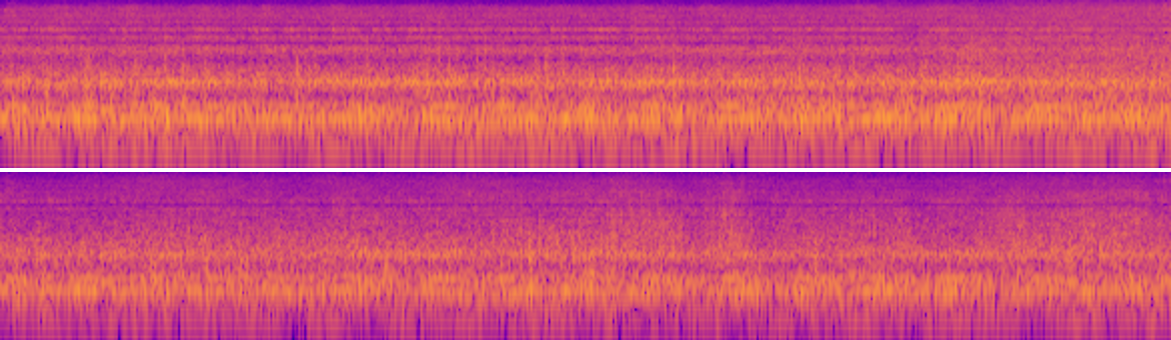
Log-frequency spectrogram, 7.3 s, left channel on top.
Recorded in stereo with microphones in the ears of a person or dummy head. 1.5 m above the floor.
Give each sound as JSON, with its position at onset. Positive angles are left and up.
{"t": 0.0, "sound": "a fan", "side_deg": 50}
